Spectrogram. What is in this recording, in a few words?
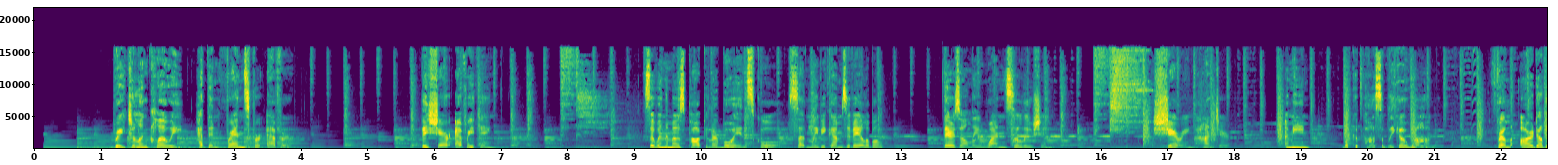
Young Adult Fun Fresh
